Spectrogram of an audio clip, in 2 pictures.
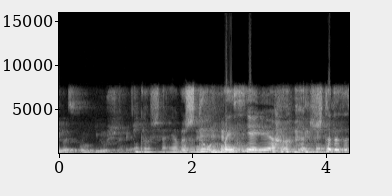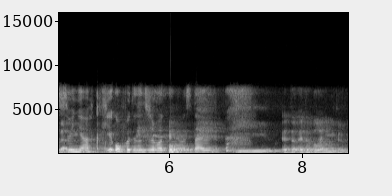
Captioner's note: laughing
